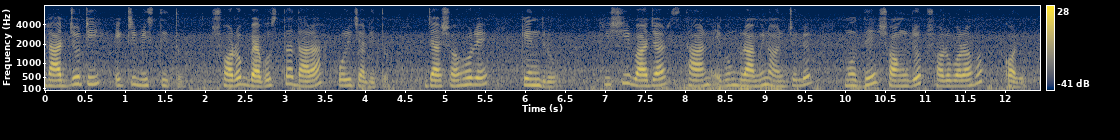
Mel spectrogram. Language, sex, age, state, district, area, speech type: Bengali, female, 30-45, West Bengal, Alipurduar, rural, read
